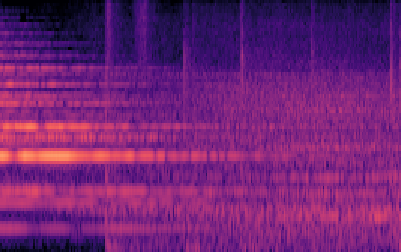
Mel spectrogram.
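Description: A single deep church-bell toll rings out and slowly fades, used as a segment stinger. About a second in, a low rumbling ambient drone comes in under it.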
